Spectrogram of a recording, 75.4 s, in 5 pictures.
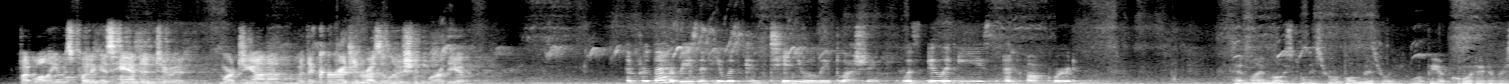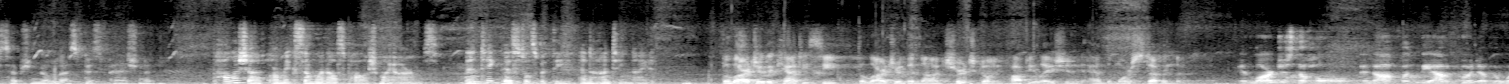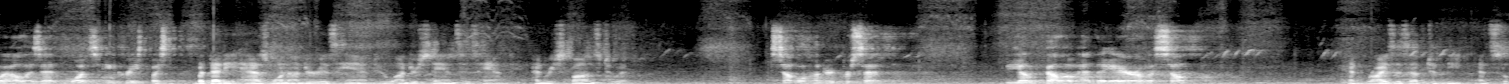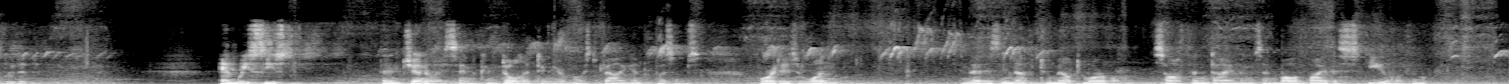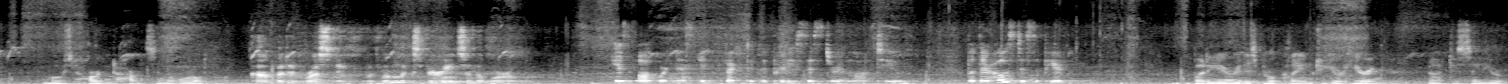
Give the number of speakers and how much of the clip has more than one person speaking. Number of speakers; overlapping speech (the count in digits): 7, no overlap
